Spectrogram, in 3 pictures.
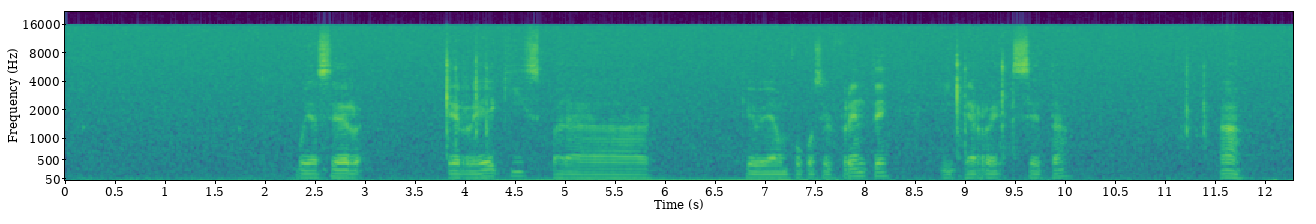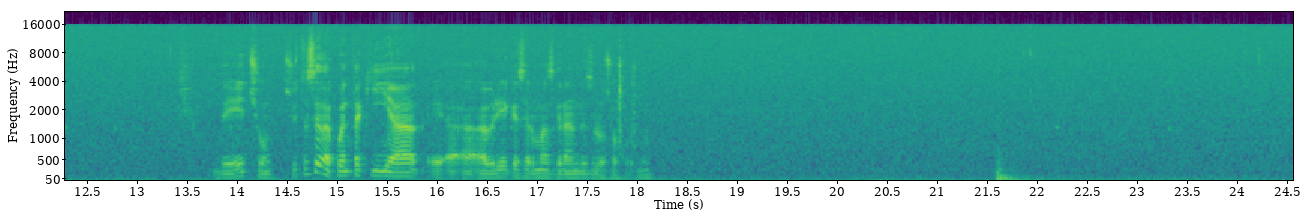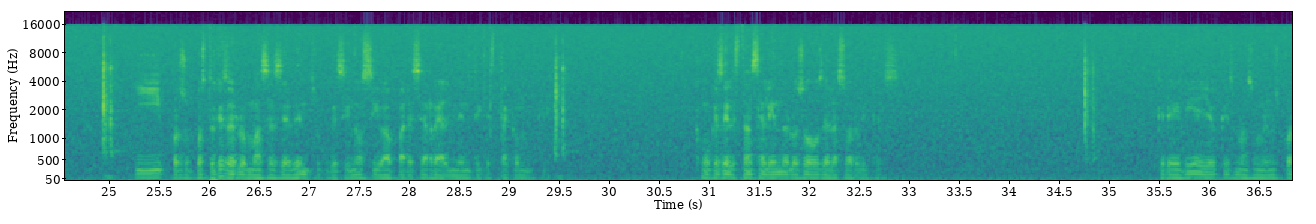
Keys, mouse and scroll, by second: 3.8 r, 4.0 x, 7.1 click, 8.8 r, 9.3 z, 11.1 Escape, 12.2 click, 13.5 middle click, 14.8 click, 15.8-16.9 middle drag, 17.8 s, 21.8 click, 22.2-23.4 middle drag, 24.0 right click, 24.9 l, 26.0-27.6 drag, 28.6 right click, 29.4 l, 30.7-33.6 drag, 34.7 Tab, 35.2 scroll down 1, 35.7-36.8 middle drag.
